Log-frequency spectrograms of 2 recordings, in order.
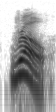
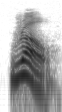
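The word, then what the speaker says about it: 肉: meat meat translates to row which is pronounced with a falling tone like row excellent the sentence my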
